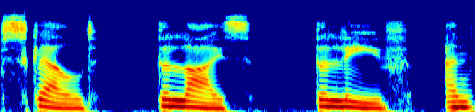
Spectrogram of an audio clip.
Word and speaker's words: Scheldt: above the water of the Scheldt, pronounced Skeld, the Lys, the Leve,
